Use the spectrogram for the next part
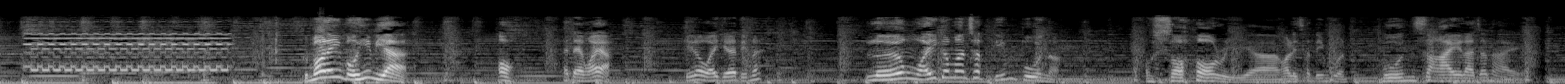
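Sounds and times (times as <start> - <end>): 
telephone ringing with a warbling electronic trill: 0.2 - 2.5
speech: 3.1 - 4.2, 5.0 - 6.2, 6.9 - 7.7, 8.7 - 10.7, 11.5 - 15.4.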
